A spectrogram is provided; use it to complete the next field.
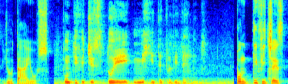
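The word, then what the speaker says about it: Iudaeus: Numquid ego Iudeusum. So of course he says Iudeus, the classical pronunciation is Iudaius.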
